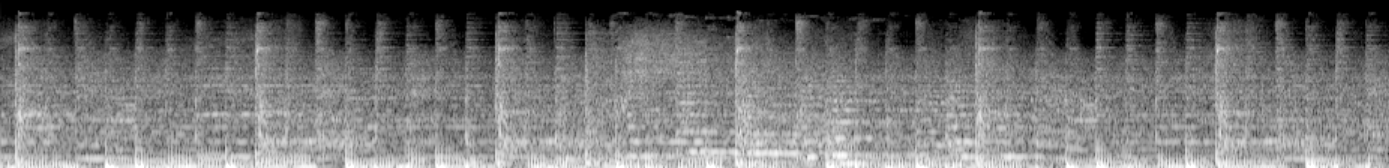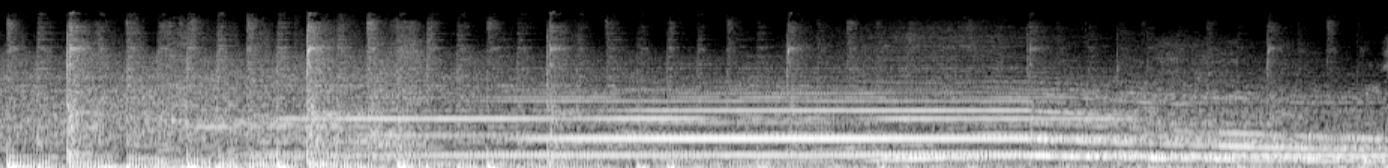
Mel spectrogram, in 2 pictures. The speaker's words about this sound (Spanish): Es el sonido de la guerra, las sirenas que en Ucrania desde anoche anuncian miedo, dolor, bombas, víctimas, huidas.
